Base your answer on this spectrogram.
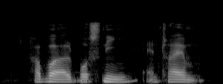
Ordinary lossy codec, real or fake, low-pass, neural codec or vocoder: Opus, 24 kbps; real; 7.2 kHz; none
